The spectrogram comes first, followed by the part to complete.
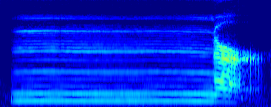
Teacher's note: You may see my lips are rounding a little bit as I'm making the N. That's in preparation for the R.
